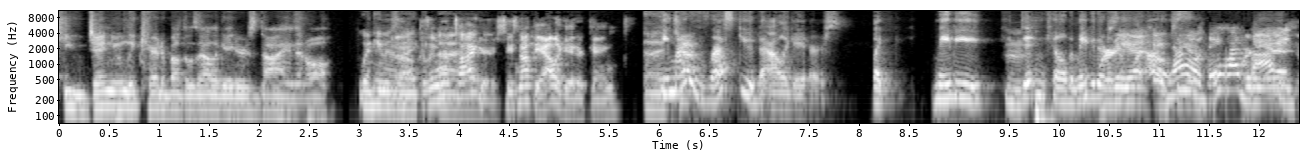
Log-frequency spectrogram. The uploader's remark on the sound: This episode is the first of our live via zoom episodes. Crossroads Comedy Theater.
